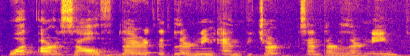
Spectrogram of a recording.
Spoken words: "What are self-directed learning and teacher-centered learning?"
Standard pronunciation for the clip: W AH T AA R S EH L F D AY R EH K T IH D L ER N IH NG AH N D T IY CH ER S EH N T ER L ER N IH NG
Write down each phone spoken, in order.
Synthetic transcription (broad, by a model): W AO T AA R S EH L F D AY R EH K T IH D L ER N IH NG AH N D T IY CH ER S EH N T ER L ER N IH NG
